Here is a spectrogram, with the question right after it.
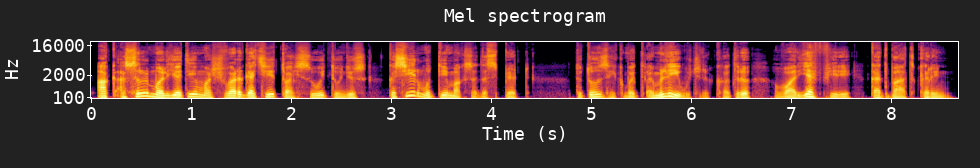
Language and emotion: Kashmiri, neutral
